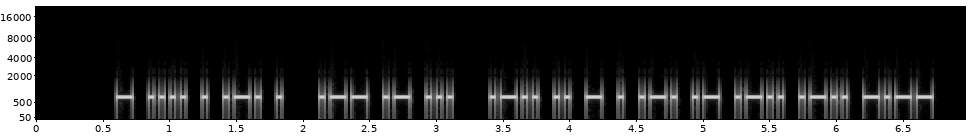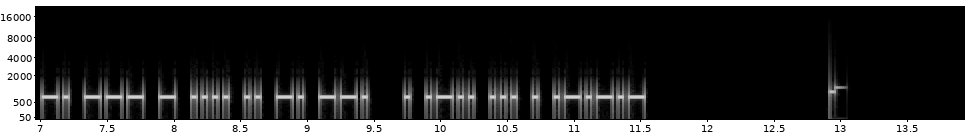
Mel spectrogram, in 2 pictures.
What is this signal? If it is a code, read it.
Morse code, heard as a keyed tone, about 30 wpm, 700 Hz. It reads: THERE WAS LITERALLY NOTHING ELSE.
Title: Sentences from Top 1400 Words 30wpm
